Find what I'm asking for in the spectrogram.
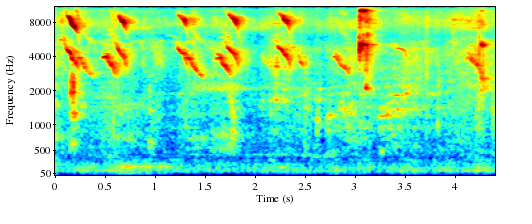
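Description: Backyard chickens at home, gathering for feeding time, cluck and chirp in a quick, repeated chatter at a faint distance over a low background hum.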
